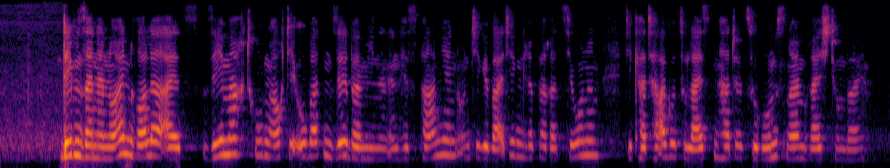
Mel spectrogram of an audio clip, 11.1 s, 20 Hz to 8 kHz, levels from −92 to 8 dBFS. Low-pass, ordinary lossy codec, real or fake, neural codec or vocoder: 7.2 kHz; Opus, 24 kbps; real; none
